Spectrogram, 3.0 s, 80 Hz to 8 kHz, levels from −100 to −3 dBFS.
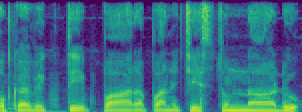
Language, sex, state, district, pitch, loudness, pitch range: Telugu, male, Telangana, Mahabubabad, 110 Hz, -16 LUFS, 105-110 Hz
